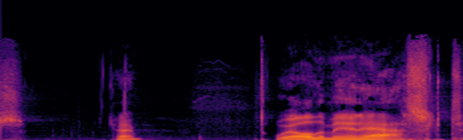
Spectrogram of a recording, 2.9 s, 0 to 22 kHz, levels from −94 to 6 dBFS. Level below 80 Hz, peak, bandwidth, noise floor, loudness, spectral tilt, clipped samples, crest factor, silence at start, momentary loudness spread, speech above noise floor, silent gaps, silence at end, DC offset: -62 dBFS; -10 dBFS; 16.5 kHz; -72 dBFS; -28 LUFS; -4.5 dB/octave; under 0.1%; 20 dB; 0 s; 16 LU; 45 dB; none; 0 s; under 0.1%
